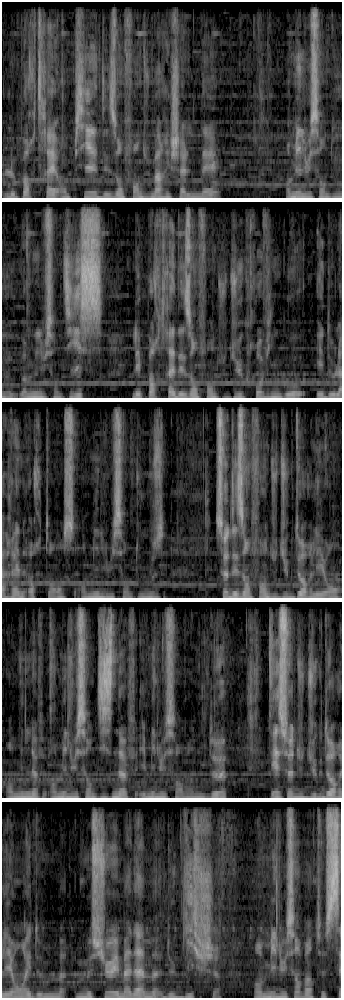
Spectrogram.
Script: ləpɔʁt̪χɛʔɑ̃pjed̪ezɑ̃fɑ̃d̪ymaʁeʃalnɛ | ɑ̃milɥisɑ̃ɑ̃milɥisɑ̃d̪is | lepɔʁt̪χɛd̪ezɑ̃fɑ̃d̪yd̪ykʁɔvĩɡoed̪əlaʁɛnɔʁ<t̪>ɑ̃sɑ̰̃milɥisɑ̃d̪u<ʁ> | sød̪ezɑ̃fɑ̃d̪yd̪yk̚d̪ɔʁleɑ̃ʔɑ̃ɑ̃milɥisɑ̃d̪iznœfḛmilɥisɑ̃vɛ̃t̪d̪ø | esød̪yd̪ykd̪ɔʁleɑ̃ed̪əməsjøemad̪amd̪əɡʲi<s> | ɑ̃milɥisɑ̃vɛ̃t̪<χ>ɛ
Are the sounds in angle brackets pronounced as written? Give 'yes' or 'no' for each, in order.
yes, no, no, no

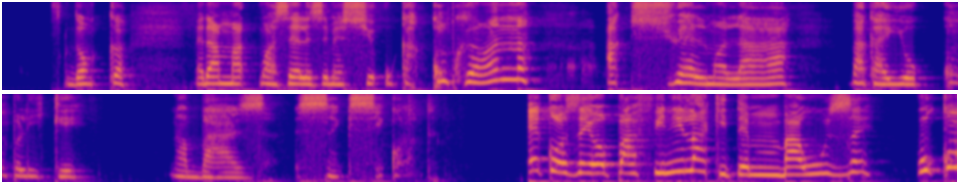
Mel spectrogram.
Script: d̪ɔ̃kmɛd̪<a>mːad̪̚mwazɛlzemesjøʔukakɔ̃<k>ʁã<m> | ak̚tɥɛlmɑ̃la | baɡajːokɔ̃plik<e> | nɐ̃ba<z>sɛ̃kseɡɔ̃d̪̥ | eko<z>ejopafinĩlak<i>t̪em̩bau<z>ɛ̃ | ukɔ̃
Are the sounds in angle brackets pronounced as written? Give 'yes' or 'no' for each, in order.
yes, no, no, yes, yes, yes, yes, yes

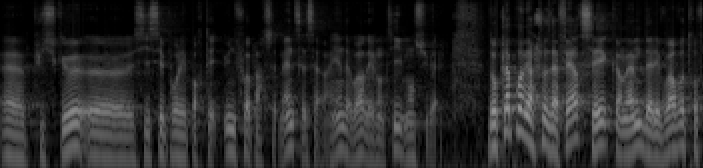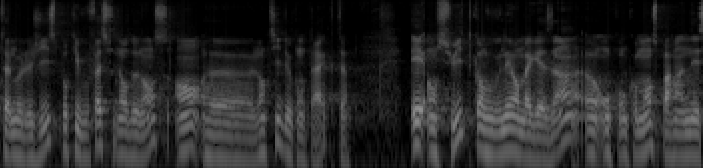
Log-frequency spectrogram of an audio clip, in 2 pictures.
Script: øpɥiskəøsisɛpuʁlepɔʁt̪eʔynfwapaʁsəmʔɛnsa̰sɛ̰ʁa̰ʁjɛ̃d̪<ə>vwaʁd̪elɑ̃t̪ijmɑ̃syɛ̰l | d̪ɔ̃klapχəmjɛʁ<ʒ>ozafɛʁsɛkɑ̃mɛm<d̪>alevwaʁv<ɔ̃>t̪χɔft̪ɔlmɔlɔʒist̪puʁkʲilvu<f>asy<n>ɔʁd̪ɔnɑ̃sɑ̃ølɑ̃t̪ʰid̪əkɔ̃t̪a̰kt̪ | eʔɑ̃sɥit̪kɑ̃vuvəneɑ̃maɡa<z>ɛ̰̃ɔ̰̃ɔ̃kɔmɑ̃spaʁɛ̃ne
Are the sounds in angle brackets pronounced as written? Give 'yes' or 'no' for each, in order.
no, no, yes, no, yes, yes, yes

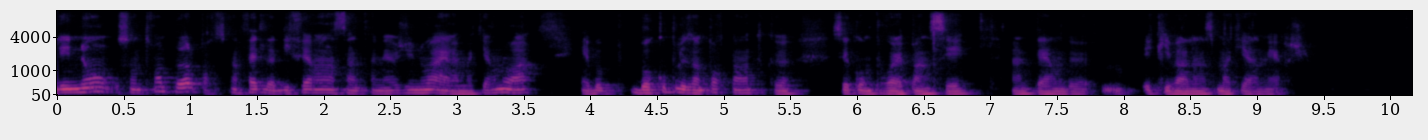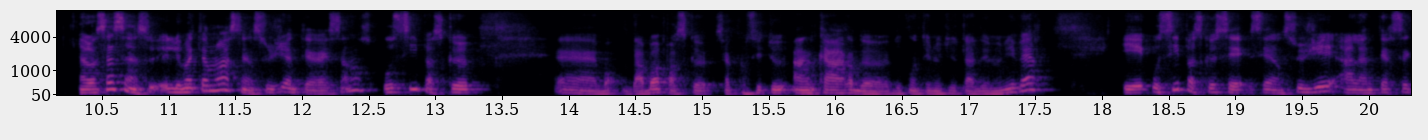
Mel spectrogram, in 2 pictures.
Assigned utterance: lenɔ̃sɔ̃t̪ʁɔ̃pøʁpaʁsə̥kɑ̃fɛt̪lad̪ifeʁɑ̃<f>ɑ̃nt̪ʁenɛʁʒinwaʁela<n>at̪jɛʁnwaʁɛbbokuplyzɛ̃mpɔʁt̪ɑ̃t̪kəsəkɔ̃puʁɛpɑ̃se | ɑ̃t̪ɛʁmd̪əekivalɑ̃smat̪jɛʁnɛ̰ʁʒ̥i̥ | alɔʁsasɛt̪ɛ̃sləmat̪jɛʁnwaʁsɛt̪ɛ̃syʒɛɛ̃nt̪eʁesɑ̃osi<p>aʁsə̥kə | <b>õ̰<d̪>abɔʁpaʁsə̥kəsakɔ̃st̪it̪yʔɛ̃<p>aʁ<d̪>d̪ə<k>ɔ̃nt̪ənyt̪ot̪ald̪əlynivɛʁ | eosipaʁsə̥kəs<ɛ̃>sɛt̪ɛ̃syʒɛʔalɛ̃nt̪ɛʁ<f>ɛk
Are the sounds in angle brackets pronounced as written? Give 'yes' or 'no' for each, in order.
no, no, yes, yes, yes, no, yes, yes, no, no

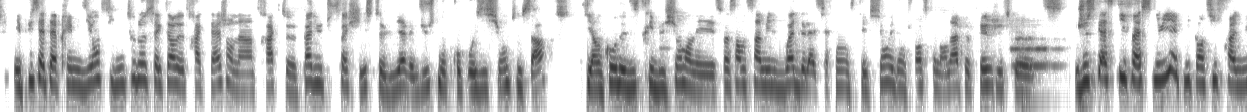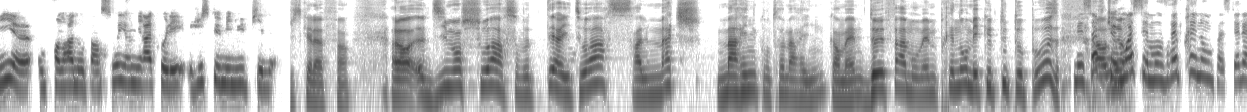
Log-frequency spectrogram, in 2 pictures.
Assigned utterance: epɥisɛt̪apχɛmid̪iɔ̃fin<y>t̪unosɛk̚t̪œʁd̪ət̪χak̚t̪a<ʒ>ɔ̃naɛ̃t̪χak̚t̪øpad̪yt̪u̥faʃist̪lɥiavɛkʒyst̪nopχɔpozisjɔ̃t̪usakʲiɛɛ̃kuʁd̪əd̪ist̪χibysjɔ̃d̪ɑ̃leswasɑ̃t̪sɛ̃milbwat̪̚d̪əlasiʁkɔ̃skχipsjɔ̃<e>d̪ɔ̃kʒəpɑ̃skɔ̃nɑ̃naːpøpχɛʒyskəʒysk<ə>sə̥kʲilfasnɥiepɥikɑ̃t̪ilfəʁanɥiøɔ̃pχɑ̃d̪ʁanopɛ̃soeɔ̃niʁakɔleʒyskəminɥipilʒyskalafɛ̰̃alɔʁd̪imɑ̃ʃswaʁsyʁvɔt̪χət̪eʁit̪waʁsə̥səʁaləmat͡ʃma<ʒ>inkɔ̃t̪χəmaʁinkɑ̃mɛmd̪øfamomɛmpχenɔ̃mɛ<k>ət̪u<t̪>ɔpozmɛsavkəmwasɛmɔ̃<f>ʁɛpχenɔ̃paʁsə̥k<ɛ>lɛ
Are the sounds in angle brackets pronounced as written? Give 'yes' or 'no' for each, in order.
no, yes, yes, no, no, yes, yes, no, yes

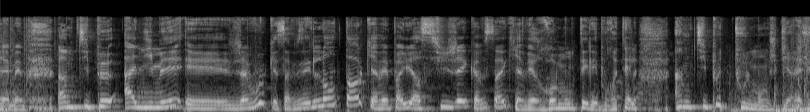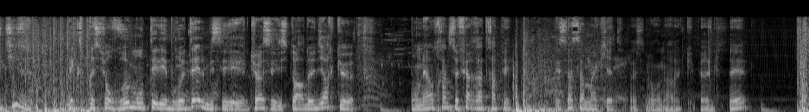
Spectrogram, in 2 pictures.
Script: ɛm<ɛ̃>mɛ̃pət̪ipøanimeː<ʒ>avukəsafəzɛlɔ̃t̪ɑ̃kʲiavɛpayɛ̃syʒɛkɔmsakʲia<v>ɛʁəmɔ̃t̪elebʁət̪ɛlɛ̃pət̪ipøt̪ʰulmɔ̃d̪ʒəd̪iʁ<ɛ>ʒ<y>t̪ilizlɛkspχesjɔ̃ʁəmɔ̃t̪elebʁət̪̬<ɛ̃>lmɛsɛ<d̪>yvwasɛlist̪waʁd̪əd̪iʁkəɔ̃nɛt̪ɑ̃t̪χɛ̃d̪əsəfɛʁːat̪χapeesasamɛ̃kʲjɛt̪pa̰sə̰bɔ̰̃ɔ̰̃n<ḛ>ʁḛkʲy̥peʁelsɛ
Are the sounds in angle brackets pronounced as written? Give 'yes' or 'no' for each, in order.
no, yes, yes, yes, yes, no, no, no

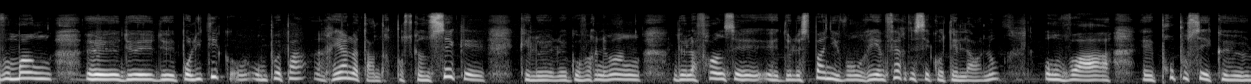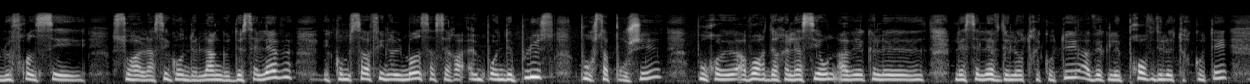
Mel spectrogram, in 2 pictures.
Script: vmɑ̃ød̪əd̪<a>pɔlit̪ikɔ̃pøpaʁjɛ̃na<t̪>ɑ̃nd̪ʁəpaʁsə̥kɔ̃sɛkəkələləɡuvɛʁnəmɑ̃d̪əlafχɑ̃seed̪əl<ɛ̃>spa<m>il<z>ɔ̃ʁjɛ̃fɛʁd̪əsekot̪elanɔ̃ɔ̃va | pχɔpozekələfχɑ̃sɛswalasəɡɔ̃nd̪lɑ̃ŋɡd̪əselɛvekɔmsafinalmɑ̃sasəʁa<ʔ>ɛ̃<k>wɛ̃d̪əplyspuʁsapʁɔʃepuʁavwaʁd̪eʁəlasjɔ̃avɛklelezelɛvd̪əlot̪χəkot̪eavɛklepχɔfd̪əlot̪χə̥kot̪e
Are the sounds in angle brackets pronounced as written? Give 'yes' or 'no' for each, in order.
no, yes, no, no, no, yes, no

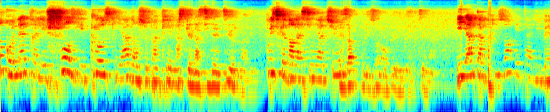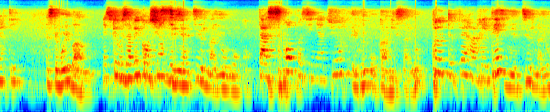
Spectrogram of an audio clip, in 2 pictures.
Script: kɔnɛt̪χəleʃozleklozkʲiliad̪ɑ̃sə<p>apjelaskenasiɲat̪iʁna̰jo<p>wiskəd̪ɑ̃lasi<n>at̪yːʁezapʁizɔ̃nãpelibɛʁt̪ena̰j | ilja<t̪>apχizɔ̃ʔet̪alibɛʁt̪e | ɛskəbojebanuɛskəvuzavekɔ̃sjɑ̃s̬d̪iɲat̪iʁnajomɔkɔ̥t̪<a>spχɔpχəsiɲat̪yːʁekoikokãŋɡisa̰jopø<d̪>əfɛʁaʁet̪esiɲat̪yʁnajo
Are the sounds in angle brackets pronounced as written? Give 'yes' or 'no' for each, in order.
yes, yes, no, yes, yes, no

